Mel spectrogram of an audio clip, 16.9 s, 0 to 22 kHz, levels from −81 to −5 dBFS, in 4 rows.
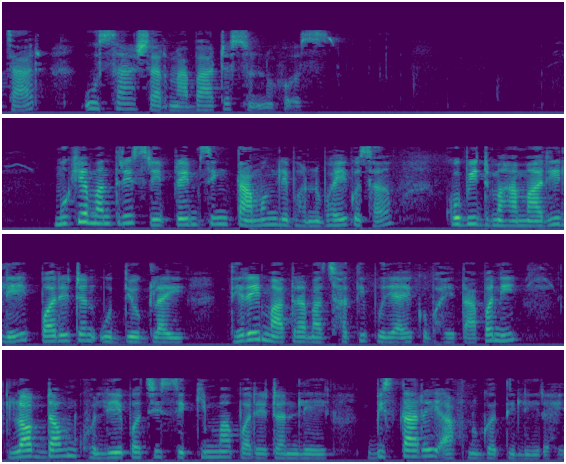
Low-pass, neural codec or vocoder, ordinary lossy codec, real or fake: none; none; none; real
